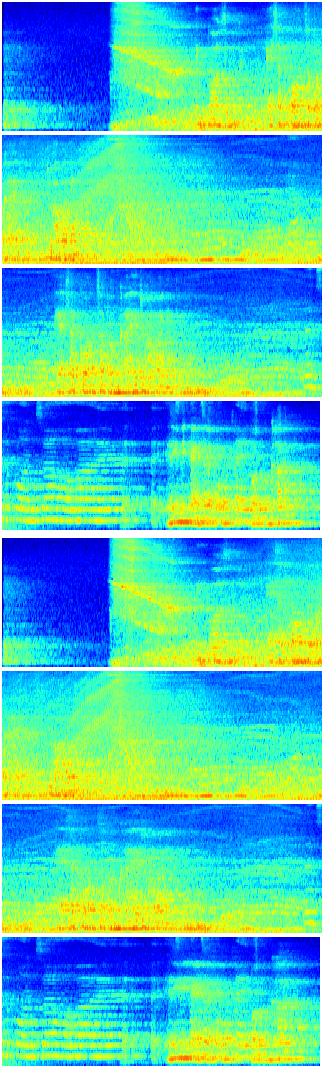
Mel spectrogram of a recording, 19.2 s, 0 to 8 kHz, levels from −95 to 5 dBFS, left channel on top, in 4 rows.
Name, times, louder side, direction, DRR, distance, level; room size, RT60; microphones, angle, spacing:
sound 1, 1.6-14.2, right 1 dB, 80° right, 1.1 m, -25 dB
voice 1, 2.4-2.7 9.1-9.4 14.1-18.4, left 1 dB, 5° left, 1 dB, 0.6 m, -31 dB
voice 2, 2.9-3.6 3.9-5.1 5.4-6.2 10.4-12.4 16.9-17.8 18.1-18.7, left 1 dB, 60° left, -2 dB, 1.4 m, -22 dB
14.0 x 6.8 x 3.4 m, 2.6 s
head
